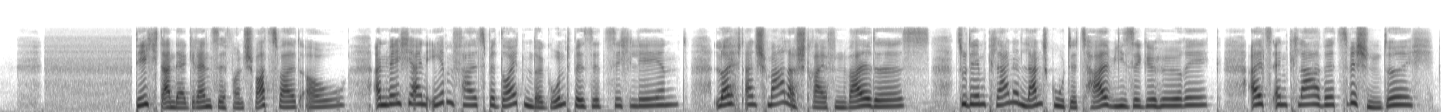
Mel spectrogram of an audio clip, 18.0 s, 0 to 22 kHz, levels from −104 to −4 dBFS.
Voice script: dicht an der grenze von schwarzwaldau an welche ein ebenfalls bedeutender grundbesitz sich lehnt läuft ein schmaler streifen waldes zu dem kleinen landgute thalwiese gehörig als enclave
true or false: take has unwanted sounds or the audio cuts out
false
